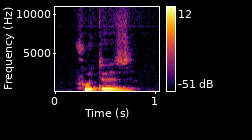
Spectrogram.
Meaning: feminine singular of footeux
- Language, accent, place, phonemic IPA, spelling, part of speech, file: French, France, Lyon, /fu.tøz/, footeuse, adjective, LL-Q150 (fra)-footeuse.wav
